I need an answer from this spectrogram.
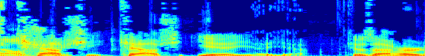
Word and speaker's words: Kalshi: I think it's Kalshi. Kalshi. Yeah. Because I heard her pronounce it numerous times.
